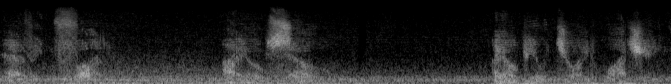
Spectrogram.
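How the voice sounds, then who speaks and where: A man voicing a sadistic demonic entity for a horror game, a taunting god of death with a breathy growl and a slow, menacing, theatrical delivery. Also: very noisy, natural voice. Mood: sinister taunting. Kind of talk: horror game villain voice lines.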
